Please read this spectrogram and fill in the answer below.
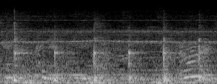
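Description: Crickets chirping in a dark ride's scene soundtrack, short regular chirps about three a second over a steady background bed.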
